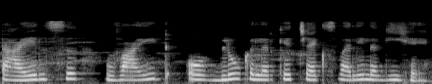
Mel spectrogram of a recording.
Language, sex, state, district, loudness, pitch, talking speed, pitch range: Hindi, female, Madhya Pradesh, Dhar, -16 LUFS, 220 Hz, 140 wpm, 210-240 Hz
